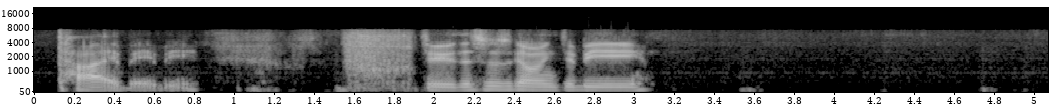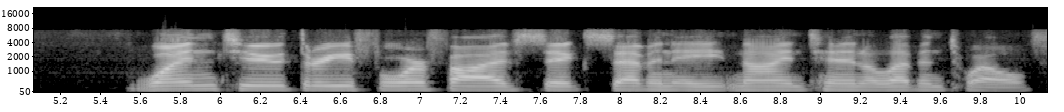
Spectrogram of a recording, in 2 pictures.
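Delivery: usual speaking voice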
